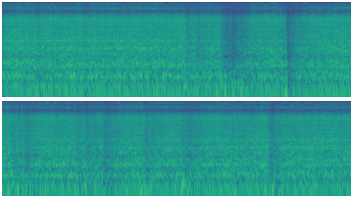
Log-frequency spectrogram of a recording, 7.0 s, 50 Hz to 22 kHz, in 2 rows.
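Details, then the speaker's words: Sevtec hovercraft (SEV) built in a garage in the 1990s, engine run with no exhaust system (earlier builds likely had exhausts; these are much noisier): loud raw roar with a rough low throb and no muffling, unmuffled exhaust. "I think the earlier ones had exhaust systems. Mine are a whole lot noisier."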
